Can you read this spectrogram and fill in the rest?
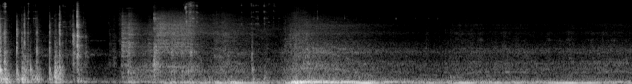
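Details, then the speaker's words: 1964 Chevrolet Impala SS convertible, 327 V8 250 hp, cold start with choke not yet in; keys rattle, brief crank, catches and settles into a deep, even, low idle, a healthy cold start. "choke's not in yet. It may kick in and out a little bit higher in a second."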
